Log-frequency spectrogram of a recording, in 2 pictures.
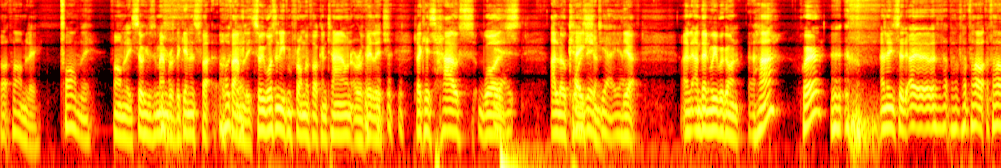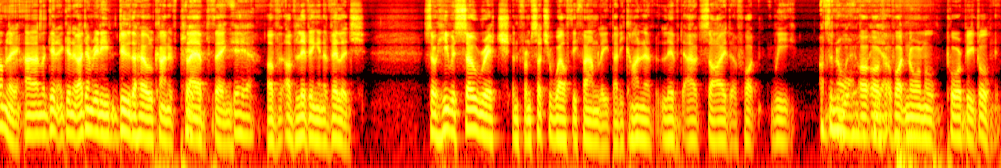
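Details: Adult man speaking; normal conversational speech.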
